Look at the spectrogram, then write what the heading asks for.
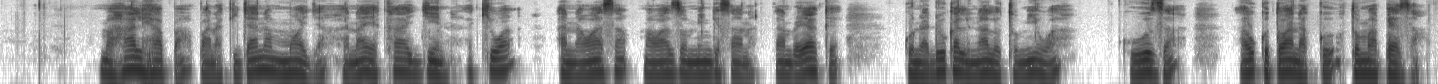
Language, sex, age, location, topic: Swahili, male, 18-24, Nakuru, finance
